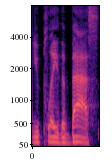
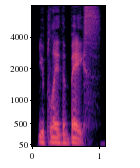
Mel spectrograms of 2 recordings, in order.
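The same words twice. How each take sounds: First: 'Bass' is pronounced like the fish. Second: 'Bass' is pronounced like the instrument. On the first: You play a kind of fish. The speaker calls it wrong. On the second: You play the instrument. The speaker calls it right.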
